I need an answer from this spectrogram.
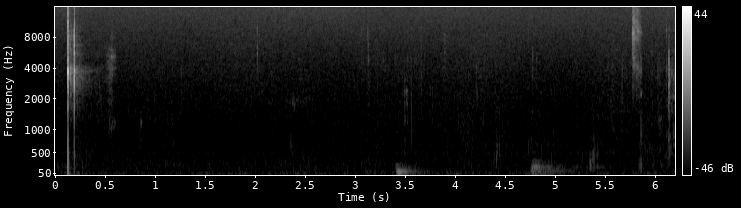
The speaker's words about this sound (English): One sip of water here.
